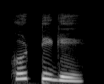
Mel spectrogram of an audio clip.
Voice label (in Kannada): "ಗೊಟ್ಟಿಗೆ", kannada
